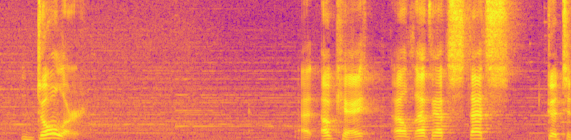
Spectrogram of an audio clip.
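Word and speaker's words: Dolhr: So it's pronounced Dolar. Dolar.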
